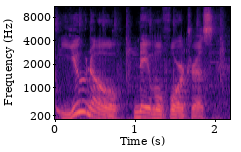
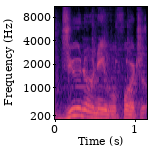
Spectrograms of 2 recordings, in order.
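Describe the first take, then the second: First: The name begins with a Y sound. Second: The name begins with a J sound. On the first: The speaker calls it wrong. "oh, that's Yuno Naval Fortress" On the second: The speaker calls it right. "No, no, it's Juno Naval Fortress"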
